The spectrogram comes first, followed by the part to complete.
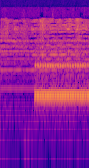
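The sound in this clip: A telephone ringing on a call placed to a fast-food restaurant: after a brief quiet lead-in, a loud, steady electronic ring tone starts abruptly and holds unbroken to the end.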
